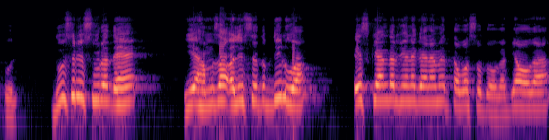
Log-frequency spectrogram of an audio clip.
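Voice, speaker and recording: High-voiced teacher in a reverberant hall. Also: male voice, normal speed, a little mellow. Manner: repeats questions and answers them himself, checks if students follow. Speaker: Quran recitation teacher. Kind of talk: classroom lesson.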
